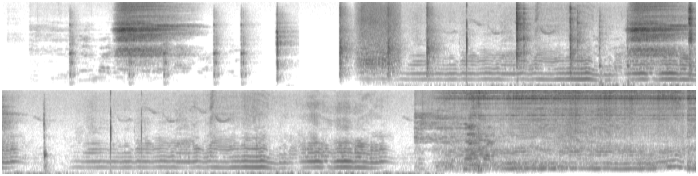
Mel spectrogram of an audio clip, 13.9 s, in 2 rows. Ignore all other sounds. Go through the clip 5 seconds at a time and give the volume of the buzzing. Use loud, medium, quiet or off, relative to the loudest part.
medium, loud, loud.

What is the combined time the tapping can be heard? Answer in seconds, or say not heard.
8 s.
